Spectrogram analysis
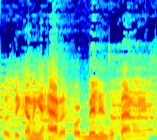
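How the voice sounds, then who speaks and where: A deep-voiced older man delivers scripted documentary narration with personal reminiscence. The recording is slightly dull, with music clearly behind him. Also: very animated, quick pace.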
